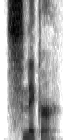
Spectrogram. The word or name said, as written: snicker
